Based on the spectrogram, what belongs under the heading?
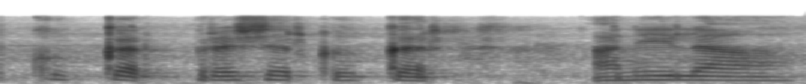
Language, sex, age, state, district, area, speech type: Sanskrit, female, 60+, Karnataka, Bellary, urban, spontaneous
